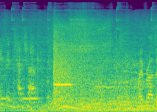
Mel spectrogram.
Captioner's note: car sound effects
